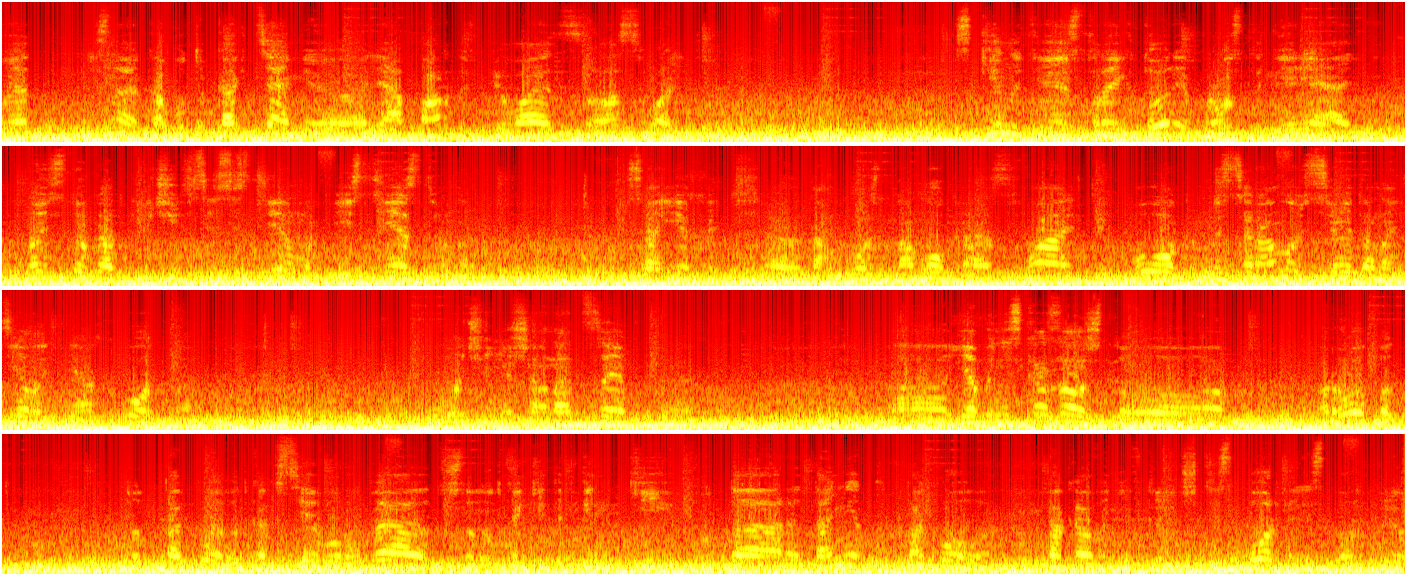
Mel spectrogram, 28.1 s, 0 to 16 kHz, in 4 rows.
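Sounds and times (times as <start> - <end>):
man talking: 0.0 - 3.6, 4.7 - 9.4, 10.1 - 15.0, 16.1 - 17.6, 18.4 - 28.0
car engine and tyre drone: 0.0 - 28.0.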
